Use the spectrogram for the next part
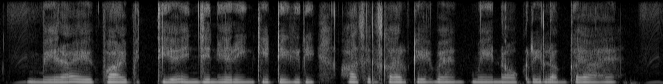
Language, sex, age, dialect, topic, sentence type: Hindi, female, 18-24, Garhwali, banking, statement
